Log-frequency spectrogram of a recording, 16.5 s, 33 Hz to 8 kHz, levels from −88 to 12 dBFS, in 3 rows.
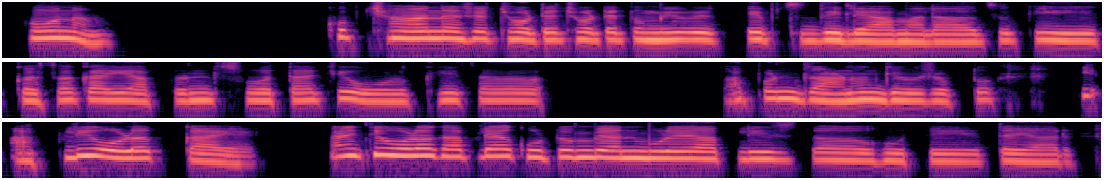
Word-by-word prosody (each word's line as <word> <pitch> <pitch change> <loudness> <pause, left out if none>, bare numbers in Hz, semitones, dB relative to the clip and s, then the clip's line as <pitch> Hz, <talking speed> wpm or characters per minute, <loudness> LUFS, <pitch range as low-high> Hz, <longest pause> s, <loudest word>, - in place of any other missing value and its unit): हो, 235 +1 +4
ना. 175 -10 +1 1.1
खूप 260 -2 -3
छान 230 -1 +4
असे 220 -1 +2
छोटे-छोटे 200 0 0
तुम्ही 195 -1 +3
वी 200 -1 +3 0.2
टिप्स 205 -2 -1
दिले 185 -2 +4
आम्हाला 170 0 -1
आज, 170 +2 -6
की 185 -1 0
कसं 190 +2 -3
काही 195 -1 -1
आपण 180 +1 -3
स्वतःची 190 +2 -5
ओळखीचा, 190 +1 -3 1.0
आपण 220 +2 0
जाणून 190 +1 +2
घेऊ 190 -1 +1
शकतो, 180 +2 -7
की 290 +8 -15
आपली 240 +10 0
ओळख 235 -4 +5 0.2
काय 175 -4 -2
आहे. 140 -1 -11 0.4
आणि 290 +2 +2
ती 330 - +5
ओळख 295 -2 +5
आपल्या 275 +1 +1
कुटुंबीयांमुळे 240 -2 +3
आपलीच 215 -2 -1
अ, - - -4 0.3
होते 180 -2 -5
तयार 170 -2 -4
195 Hz, 130 wpm, -18 LUFS, 185-230 Hz, 1.1 s, ओळख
